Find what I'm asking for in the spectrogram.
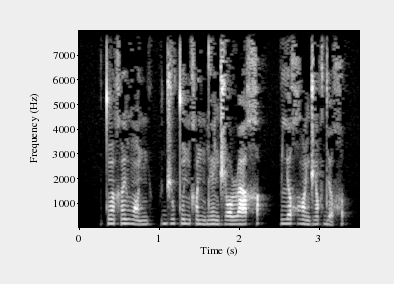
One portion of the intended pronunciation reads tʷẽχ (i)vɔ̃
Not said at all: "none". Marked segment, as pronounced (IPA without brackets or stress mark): ĩ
